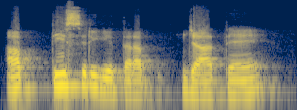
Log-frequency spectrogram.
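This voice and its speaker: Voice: medium pitch, unhurried, darkish tone. A teacher giving an explanatory lecture on poetic metre, hesitant, with frequent filler sounds and restarts, and answering their own rhetorical questions. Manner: asks rhetorical questions, then answers them.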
